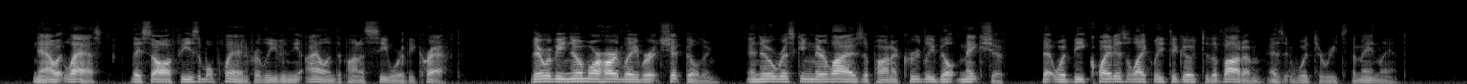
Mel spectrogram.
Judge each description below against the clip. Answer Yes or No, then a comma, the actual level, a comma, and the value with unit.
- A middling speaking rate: No, fast, 220 wpm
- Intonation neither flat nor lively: Yes, average, 3.2 semitones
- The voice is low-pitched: Yes, low, 110 Hz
